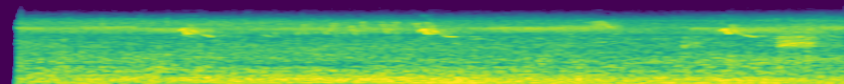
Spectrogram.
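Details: Male crested bunting giving three sharp, high, downslurred call notes spaced over a second apart, above a steady high insect drone and low rumbling traffic noise.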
